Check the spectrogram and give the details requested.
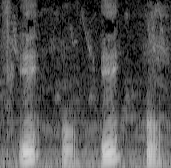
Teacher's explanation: मुख ना तो पूरा खुलता है ना तो पूरा बंद रहता है, बीच में रहता है, आधा बंद रहता है। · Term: अर्ध संवृत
